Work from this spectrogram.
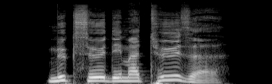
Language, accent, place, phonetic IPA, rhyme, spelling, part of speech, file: German, Germany, Berlin, [mʏksødemaˈtøːzə], -øːzə, myxödematöse, adjective, De-myxödematöse.ogg
- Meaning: inflection of myxödematös: 1. strong/mixed nominative/accusative feminine singular 2. strong nominative/accusative plural 3. weak nominative all-gender singular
